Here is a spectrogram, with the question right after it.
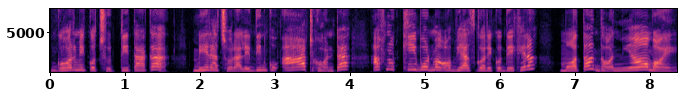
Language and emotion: Nepali, happy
